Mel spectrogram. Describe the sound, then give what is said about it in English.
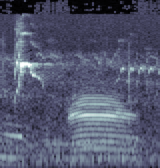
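A single drawn-out bleat from farm livestock on a summertime Orkney farm rings out clearly, a wavering, buzzy call holding steady for most of a second, with no talk around it. “Her rhythmic vibrations are joined by the bleating of the cows.”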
